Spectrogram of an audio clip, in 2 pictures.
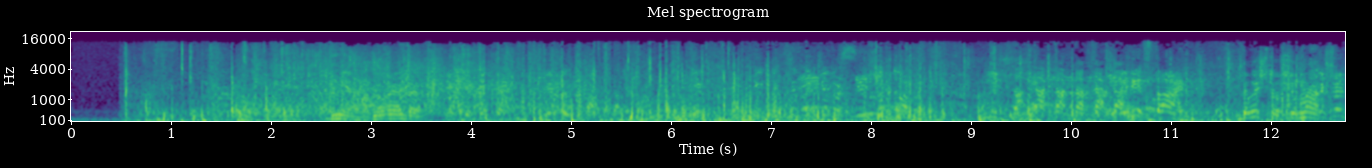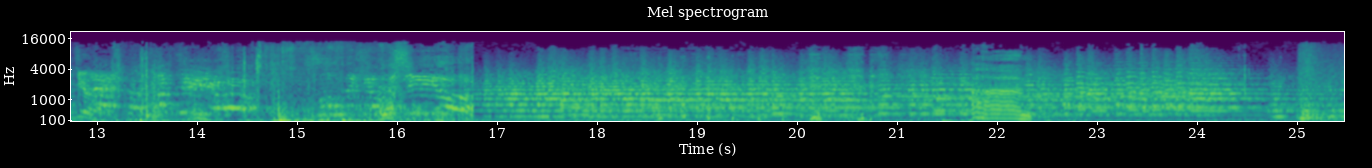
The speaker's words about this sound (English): And there's a punch while he's holding Yuri Bafusov. This is the pro-Russian politician, Nestor Sufrich, and punches him in the face. And then wrestles him into a headlock, and it all sounded just like this.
